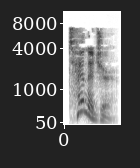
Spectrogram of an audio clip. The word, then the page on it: tanager: British English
